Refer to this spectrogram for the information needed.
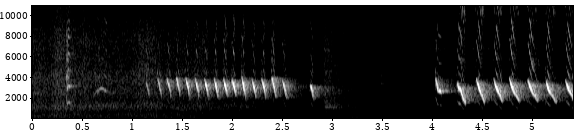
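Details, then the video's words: Sooty-headed bulbul song meant to provoke replies from other bulbuls: a steady run of about fourteen quick downslurred chirps and a final slurred note, then after a short silence a louder series of about eight downslurred notes. "burung trucukan manapun langsung nyaut dibuatnya"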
